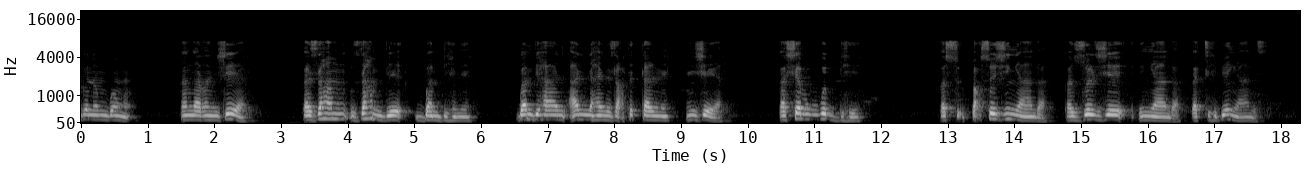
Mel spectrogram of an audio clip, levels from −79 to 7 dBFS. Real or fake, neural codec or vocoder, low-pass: real; none; 7.2 kHz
